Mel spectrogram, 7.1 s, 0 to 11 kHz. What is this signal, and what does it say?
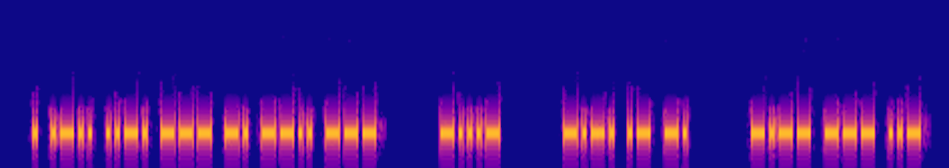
Morse code, heard as a keyed tone, about 36 wpm, 700 Hz. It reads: ELFONZO <BT> CAN YOU
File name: UK MASTER QSOs TRAINING / 35WPM / UK MASTER QSOs 0013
